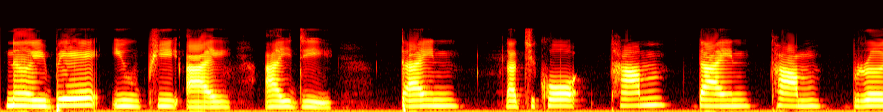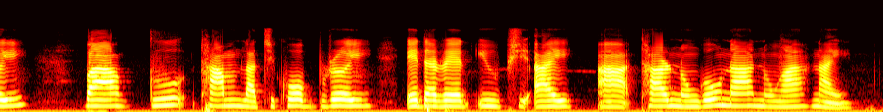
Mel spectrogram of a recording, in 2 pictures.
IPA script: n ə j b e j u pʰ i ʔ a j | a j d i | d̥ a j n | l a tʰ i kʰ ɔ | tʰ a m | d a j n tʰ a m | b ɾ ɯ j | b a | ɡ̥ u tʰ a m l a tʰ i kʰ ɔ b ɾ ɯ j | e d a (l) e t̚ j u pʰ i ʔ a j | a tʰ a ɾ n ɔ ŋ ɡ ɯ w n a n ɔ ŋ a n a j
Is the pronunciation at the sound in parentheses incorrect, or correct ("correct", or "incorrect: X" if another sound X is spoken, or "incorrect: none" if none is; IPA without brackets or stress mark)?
incorrect: ɾ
